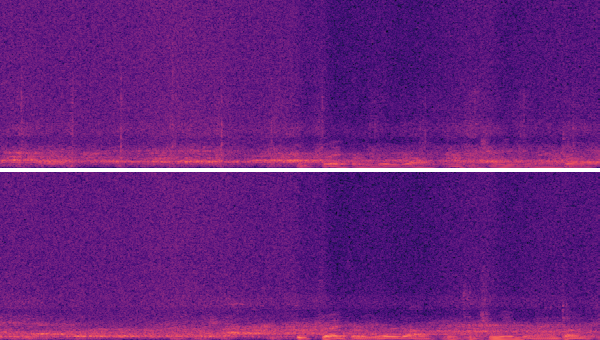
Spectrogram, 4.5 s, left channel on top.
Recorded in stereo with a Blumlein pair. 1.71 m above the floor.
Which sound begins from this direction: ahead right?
A man speaking, at 2.2 s.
